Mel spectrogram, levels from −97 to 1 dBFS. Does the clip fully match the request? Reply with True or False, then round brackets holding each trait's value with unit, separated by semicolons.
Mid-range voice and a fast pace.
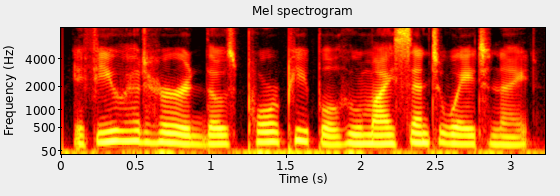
True (175 Hz; 225 wpm)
